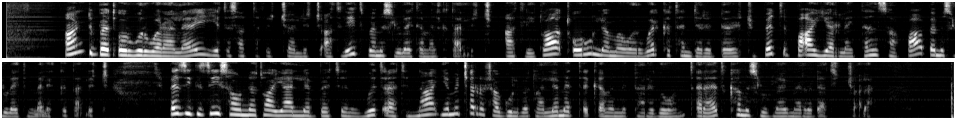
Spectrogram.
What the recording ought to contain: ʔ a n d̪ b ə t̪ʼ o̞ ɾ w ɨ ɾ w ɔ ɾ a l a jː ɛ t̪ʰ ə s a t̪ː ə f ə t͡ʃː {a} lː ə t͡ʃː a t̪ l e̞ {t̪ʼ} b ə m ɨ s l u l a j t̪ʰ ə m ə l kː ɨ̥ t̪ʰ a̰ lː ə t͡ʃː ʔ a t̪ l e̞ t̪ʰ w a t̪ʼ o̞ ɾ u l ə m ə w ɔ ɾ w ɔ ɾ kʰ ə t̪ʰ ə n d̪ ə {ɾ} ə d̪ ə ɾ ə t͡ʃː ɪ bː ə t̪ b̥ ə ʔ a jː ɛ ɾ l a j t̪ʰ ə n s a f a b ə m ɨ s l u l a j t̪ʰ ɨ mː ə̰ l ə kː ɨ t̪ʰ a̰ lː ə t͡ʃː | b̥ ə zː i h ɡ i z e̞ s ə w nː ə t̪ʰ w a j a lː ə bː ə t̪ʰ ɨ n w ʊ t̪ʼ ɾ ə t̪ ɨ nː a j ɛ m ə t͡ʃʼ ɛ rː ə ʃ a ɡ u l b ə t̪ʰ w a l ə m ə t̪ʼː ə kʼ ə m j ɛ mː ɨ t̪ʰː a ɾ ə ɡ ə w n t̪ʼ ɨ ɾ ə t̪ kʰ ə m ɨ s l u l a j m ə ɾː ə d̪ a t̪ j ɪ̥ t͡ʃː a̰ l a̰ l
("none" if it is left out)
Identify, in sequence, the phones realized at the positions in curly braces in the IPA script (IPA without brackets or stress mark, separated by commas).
a, t̪, ɾ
